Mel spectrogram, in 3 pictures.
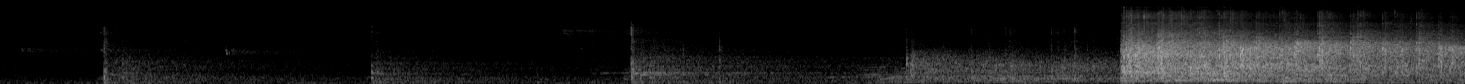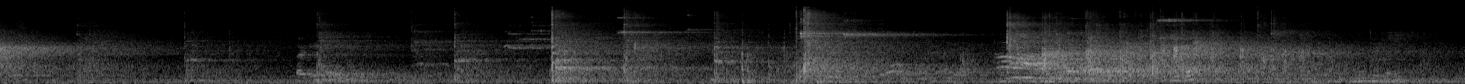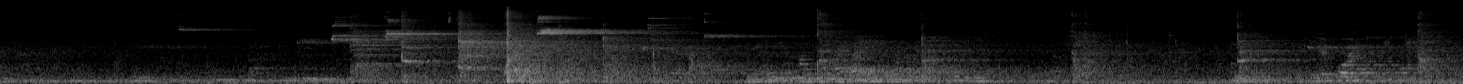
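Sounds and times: applause: 11.2 - 15.2, 24.8 - 28.2
rackets striking shuttlecock: 13.3 - 23.4, 32.8 - 35.9, 40.0 - 42.1
shoes squeaking on court floor: 13.4 - 25.2, 25.9 - 28.7, 30.4 - 37.9.

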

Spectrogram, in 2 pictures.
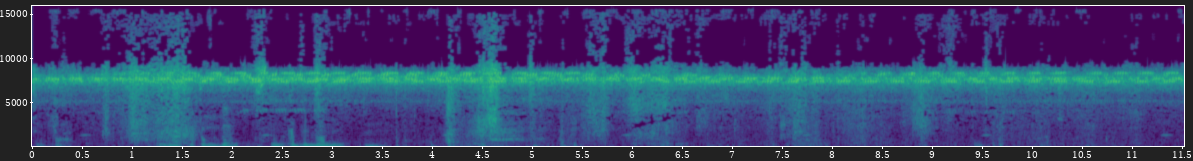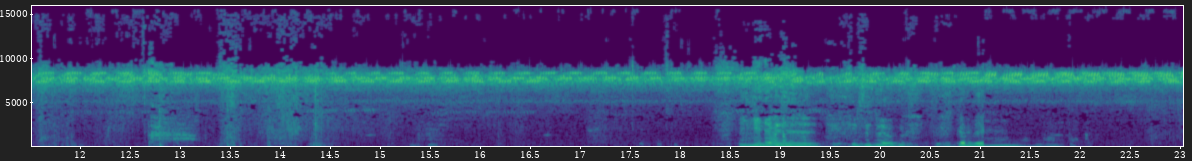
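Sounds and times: night insects trilling: 0.0 - 23.0
bedding rustling: 3.9 - 15.3.

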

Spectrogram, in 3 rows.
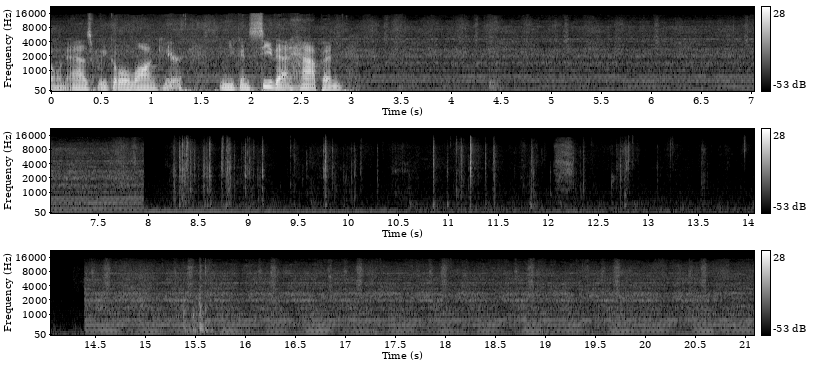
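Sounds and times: lathe humming: 0.0 - 8.0, 14.4 - 21.0
hands rustling masking tape: 8.1 - 14.8.

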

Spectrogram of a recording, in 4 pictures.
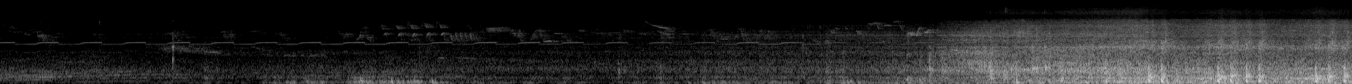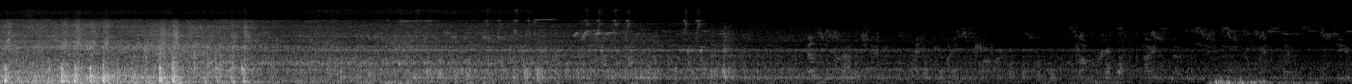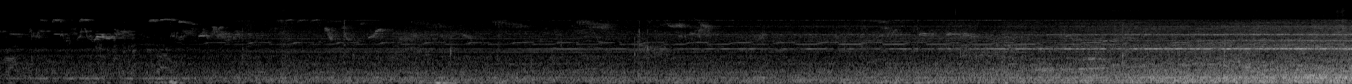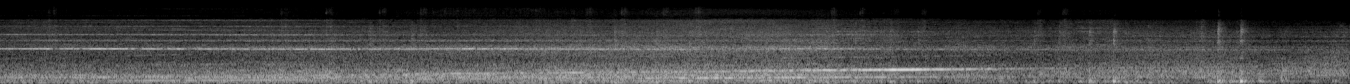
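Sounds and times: wheel-on-rail noise: 29.2 - 54.0
electric train motor whine: 29.3 - 54.0.

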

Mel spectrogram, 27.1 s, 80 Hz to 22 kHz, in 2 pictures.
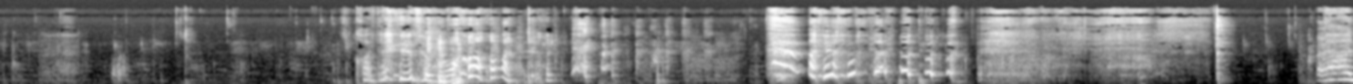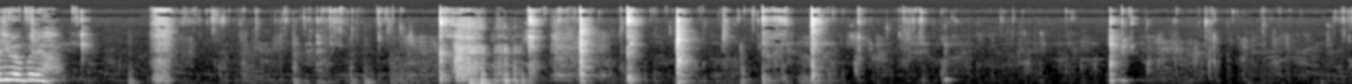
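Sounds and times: wet chewing and smacking: 0.0 - 3.6, 12.1 - 13.2, 14.2 - 14.6, 15.2 - 27.0.

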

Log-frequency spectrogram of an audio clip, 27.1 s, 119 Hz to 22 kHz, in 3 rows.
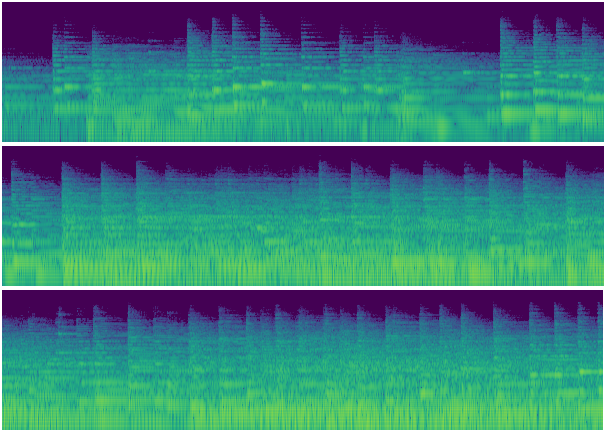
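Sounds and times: grand piano playing: 0.0 - 27.0.

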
